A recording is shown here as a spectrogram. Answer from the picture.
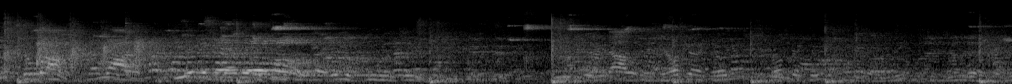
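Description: Voices talking over one another in a large gym, with a basketball bounced a few times on the hardwood court at irregular gaps. A few brief high squeaks come through.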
